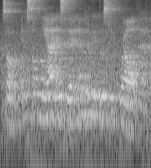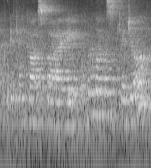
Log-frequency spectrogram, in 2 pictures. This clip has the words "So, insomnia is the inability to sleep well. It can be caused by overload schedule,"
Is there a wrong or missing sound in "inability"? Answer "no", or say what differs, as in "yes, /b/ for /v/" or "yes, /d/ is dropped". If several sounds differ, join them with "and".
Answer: yes, /b/ is dropped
